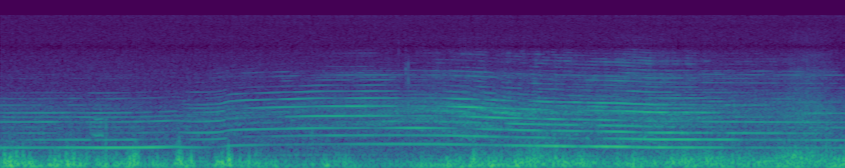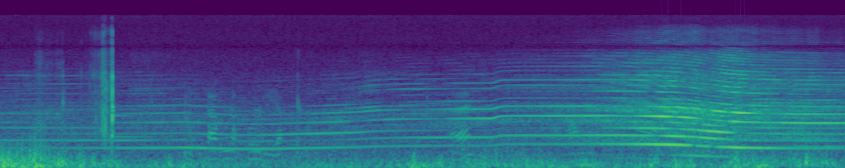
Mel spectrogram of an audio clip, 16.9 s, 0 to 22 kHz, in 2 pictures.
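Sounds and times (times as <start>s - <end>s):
model plane motor whining: 0.0s - 16.9s
wind buffeting microphone: 0.0s - 16.9s.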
